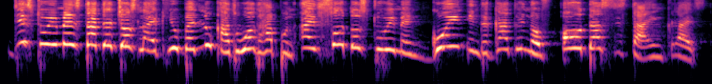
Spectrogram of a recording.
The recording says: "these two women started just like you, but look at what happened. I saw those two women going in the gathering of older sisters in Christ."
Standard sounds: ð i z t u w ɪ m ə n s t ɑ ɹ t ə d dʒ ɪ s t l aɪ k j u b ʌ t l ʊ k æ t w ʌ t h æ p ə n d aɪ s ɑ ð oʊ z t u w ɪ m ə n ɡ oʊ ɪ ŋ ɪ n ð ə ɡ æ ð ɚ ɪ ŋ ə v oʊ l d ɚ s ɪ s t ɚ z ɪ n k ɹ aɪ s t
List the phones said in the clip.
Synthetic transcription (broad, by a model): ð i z t u w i m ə n s t ɑ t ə d dʒ ɪ s t l aɪ k j u b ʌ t l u k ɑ t w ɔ t h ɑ p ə n d aɪ s ɑ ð oʊ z t u w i m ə n ɡ oʊ ɪ ŋ ɪ n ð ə ɡ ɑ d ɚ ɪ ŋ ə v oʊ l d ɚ s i s t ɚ ɪ n k ɹ aɪ s t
